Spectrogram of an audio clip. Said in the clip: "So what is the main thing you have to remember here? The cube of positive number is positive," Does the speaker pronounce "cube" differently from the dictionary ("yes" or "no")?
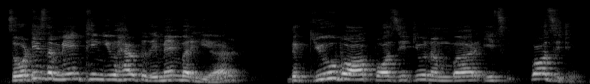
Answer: no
